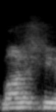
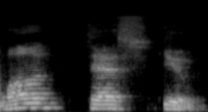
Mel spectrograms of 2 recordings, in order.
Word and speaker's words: Montesquieu: So Montesquieu, right? So Montesquieu, 3 syllables here, 3-branch system.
